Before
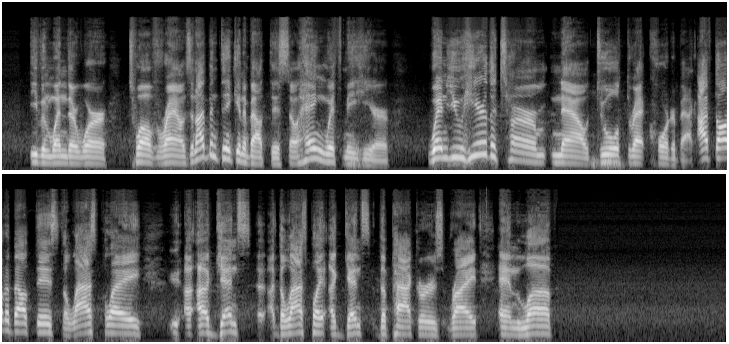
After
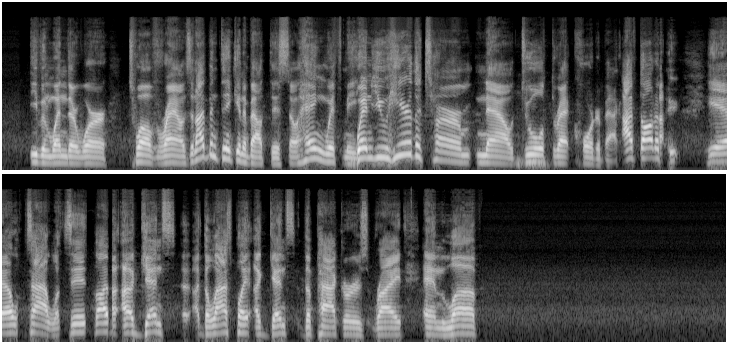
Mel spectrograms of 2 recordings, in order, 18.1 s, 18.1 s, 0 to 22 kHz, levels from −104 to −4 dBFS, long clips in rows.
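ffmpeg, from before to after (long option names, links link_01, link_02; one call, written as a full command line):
ffmpeg -i in.wav -filter_complex "[0:a]asplit=4[link_01][link_02][link_03][link_04];[link_01]atrim=end=4.452[link_05];[link_02]atrim=start=5.388:end=9.172[link_06];[link_03]atrim=start=9.168:end=11.392,asetpts=PTS-STARTPTS,areverse[link_07];[link_04]atrim=start=11.388[link_08];[link_05][link_06]acrossfade=duration=0.004:curve1=hsin:curve2=hsin[link_09];[link_09][link_07]acrossfade=duration=0.004:curve1=hsin:curve2=hsin[link_10];[link_10][link_08]acrossfade=duration=0.004:curve1=hsin:curve2=hsin" out.wav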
